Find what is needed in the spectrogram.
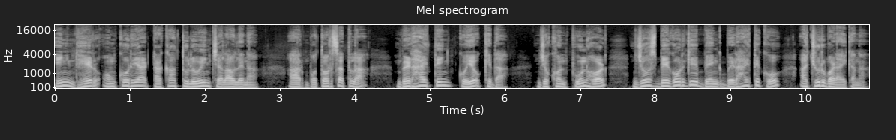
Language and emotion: Santali, fearful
